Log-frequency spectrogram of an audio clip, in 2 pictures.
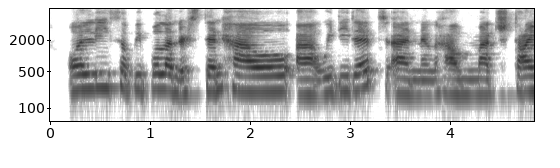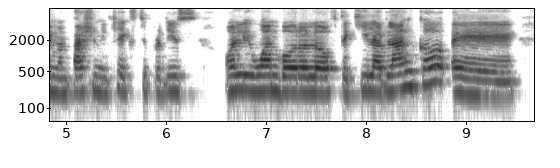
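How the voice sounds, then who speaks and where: A medium-pitched woman's voice with a Mexican accent, a moderate pace, fairly even intonation, and hardly any pauses. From Mexico, Guadalajara, Jalisco. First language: Spanish. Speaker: spirits brand representative. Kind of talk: virtual tasting presentation. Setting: live video stream.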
